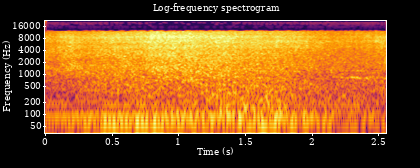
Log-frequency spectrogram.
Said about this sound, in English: A Pacific tidal wave, 1 mile high, sweeps in.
